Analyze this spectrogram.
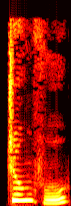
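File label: "zhong fu", Mandarin Chinese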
